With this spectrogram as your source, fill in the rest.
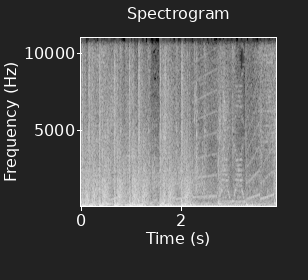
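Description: Rapid gunfire in Garry's Mod DarkRP, a dense burst of loud close shots with sharp cracks and booms, thinning into scattered reports with lingering echoes.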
